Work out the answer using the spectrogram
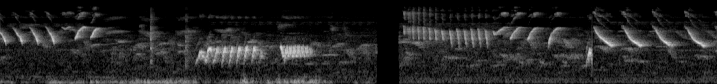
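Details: White-rumped shama song with fast series of clear downslurred whistles, a harsher buzzy rattle in the middle, and renewed bright repeated notes after a short silence.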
